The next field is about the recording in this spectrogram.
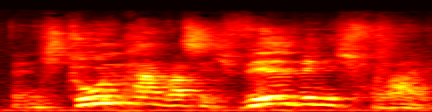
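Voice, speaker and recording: A man's voice: a little high, big pitch swings, normal speed, a little hiss or hum. A man playing an anxious, proud clerk in a radio drama, polite but uneasy and insistent. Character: anxious, proud male bank clerk under arrest.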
